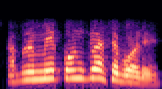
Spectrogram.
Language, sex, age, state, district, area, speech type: Bengali, male, 45-60, West Bengal, Howrah, urban, conversation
